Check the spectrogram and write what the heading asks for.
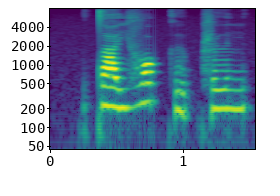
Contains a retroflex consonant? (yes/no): yes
